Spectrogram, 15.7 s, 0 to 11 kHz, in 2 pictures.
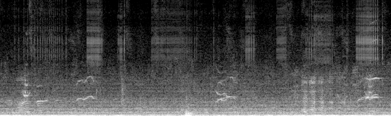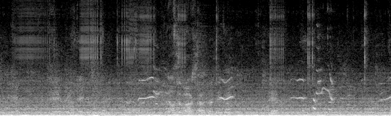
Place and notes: Alt-Treptow, Berlin, Deutschland - restaurant boat, ambience
Sunday evening ambience at Rummelsburger See, river Spree, near a group of restaurant boats, sound of the exhaust, young coots, and other details.
(SD702, Audio Technica BP4025)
